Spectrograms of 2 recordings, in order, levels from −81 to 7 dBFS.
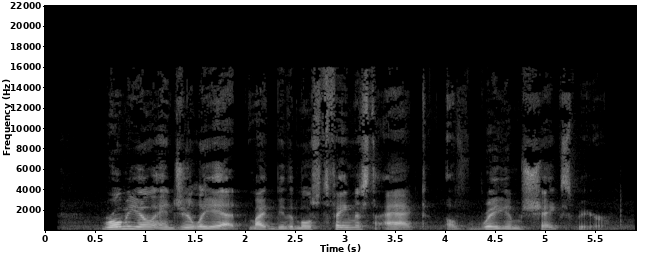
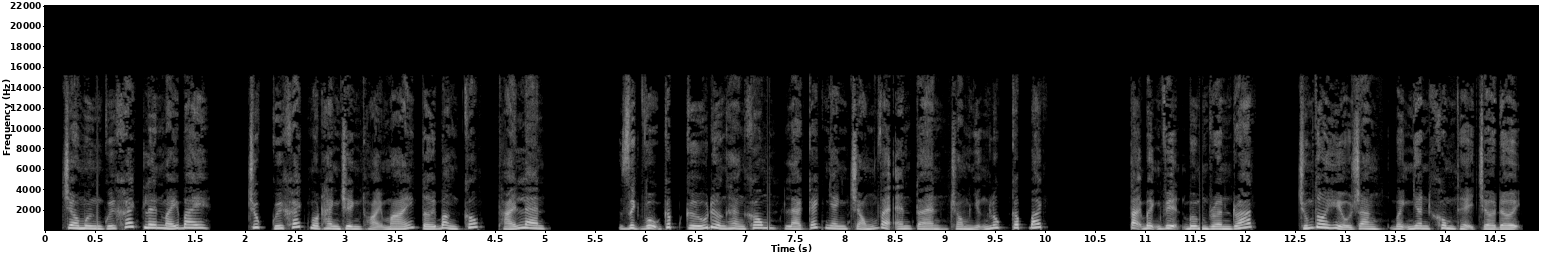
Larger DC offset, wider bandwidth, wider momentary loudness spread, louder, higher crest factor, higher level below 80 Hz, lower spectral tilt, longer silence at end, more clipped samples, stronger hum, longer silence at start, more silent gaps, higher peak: neither; about the same, 16 kHz vs 15.5 kHz; first, 17 LU vs 6 LU; second, -25 LUFS vs -20 LUFS; about the same, 18 dB vs 16 dB; second, -76 dBFS vs -58 dBFS; second, -4 dB/octave vs -6 dB/octave; first, 0.35 s vs 0.2 s; neither; neither; first, 0.55 s vs 0.2 s; second, none vs 1.67-2.02 s, 4.40-4.52 s, 5.06-5.72 s, 10.05-10.84 s, 12.12-12.53 s; second, -8 dBFS vs -4 dBFS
